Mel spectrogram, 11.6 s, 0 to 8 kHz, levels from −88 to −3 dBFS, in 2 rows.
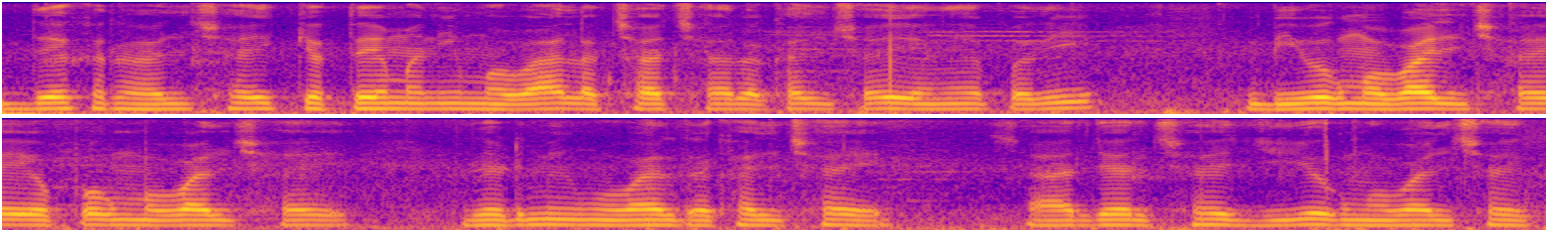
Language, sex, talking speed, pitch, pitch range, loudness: Maithili, male, 160 wpm, 140 Hz, 135-145 Hz, -17 LUFS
